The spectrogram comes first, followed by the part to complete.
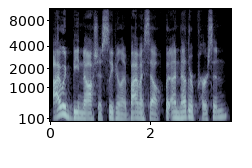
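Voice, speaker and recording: A man's voice: mid-range voice, brisk, fairly bright tone, no echo. Dry-joking male podcast co-host. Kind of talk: casual chat.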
